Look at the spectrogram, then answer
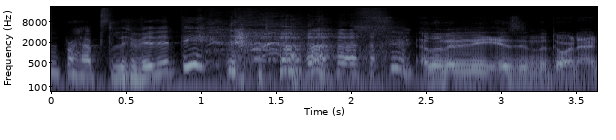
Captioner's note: chuckling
